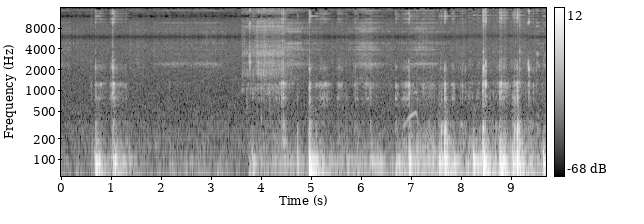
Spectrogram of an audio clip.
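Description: Handling noise while a hooked European sea bass is played from a plastic pedal kayak: knocks and thumps against the hull and the clicking of a spinning reel being cranked. It is quiet at first with two knocks, then busier and louder from about four seconds in, with a sharp knock about five seconds in, while the fish splashes at the surface beside the kayak.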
